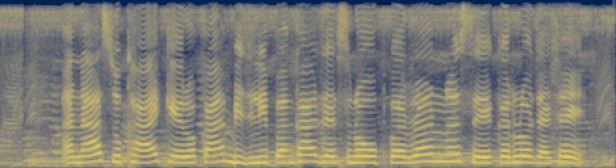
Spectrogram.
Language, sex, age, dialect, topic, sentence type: Maithili, female, 18-24, Angika, agriculture, statement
